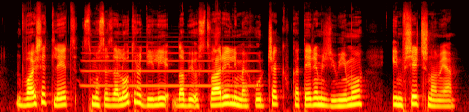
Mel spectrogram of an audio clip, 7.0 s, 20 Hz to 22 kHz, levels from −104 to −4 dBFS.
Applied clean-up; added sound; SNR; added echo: none; Trumpet; 18 dB; none.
